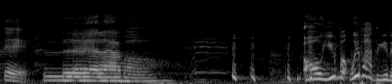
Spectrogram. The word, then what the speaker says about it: Le Labo: But you gotta say it like that. Le Labo.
